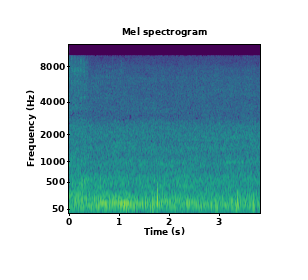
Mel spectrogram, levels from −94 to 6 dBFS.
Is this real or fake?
real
